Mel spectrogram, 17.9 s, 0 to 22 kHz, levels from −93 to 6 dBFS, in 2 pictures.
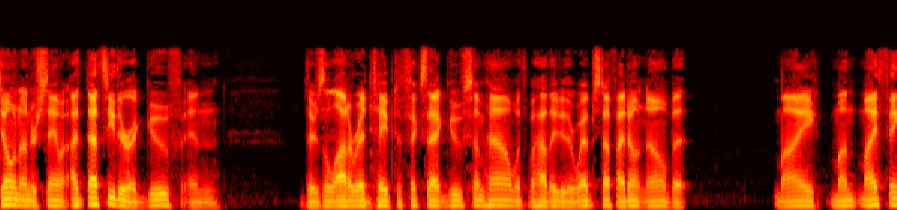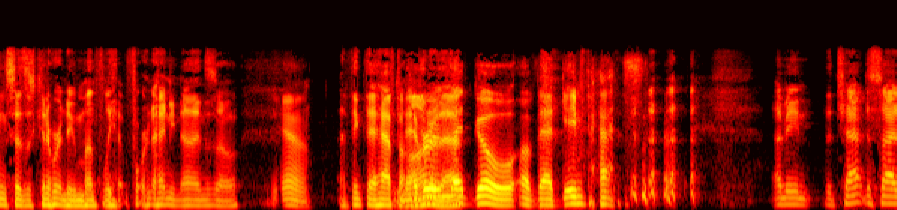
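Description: No technical faults are audible.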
